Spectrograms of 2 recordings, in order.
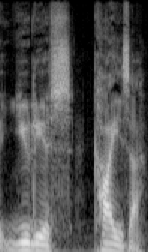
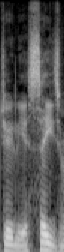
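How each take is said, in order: First: The name is said the classical Latin way. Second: The name is said the usual English way. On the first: This is closer to the original name. "his Latin name is probably more closely uh" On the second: This is the familiar modern name. "probably always going to be called Julius Caesar"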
